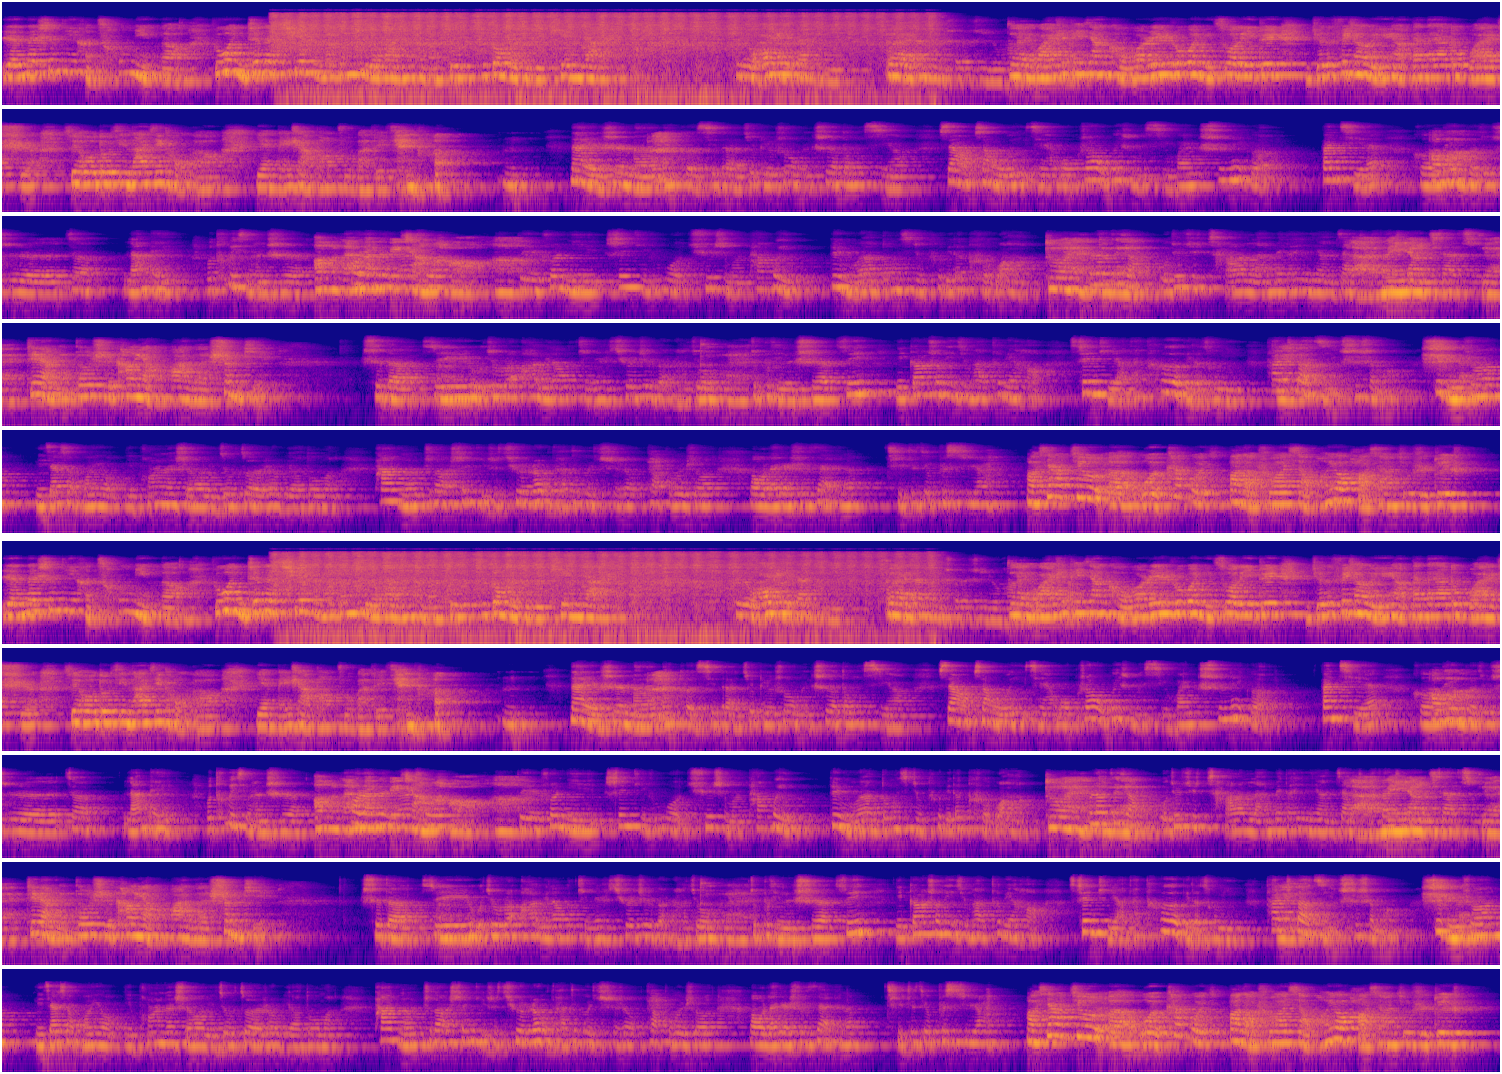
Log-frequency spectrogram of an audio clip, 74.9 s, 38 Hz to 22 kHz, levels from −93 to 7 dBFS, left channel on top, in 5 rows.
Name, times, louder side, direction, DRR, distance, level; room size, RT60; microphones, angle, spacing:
voice 1, 0.0-6.4 7.5-7.9 8.8-9.1 10.1-19.5 21.4-21.7 29.2-29.7 33.1-35.2 40.4-41.3 43.4-44.4 44.8-48.0 49.3-49.6 52.0-52.4 57.6-57.9 59.1-59.6 66.4-66.5 70.2-74.5, right 1 dB, 10° right, -2 dB, 0.4 m, -24 dB
sound 1, 2.7-9.3, left 1 dB, 20° left, 1.2 m, -27 dB
voice 2, 7.3-8.4 8.8-10.2 10.5-10.8 20.0-20.1 20.4-27.7 28.2-30.9 31.2-31.7 32.0-33.0 33.4-34.5 35.1-38.0 38.2-40.2 40.8-44.9 45.3-45.6 46.0-46.1 48.5-58.9 59.2-59.9 60.2-68.5 68.8-69.9 70.8-71.1, right 1 dB, 70° right, 2 dB, 0.6 m, -30 dB
3.5 x 2.2 x 4.0 m, 1.2 s
head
